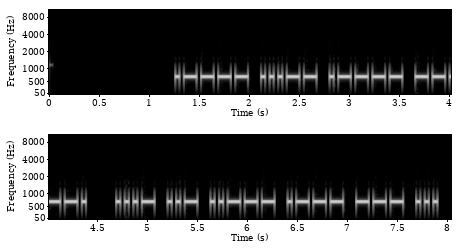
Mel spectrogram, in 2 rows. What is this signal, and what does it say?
Morse code, heard as a keyed tone, about 28 wpm, 700 Hz. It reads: 1319 VU2JOS
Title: Worked All Europe DX Contest - QTC Exchange - 28wpm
